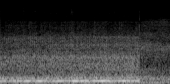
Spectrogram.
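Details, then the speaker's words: 1987 Yamaha Banshee 350 twin revived after sitting over 10 years, carbs synced: deep steady low burble with even beat, smooth well-balanced twin idle, like a cammed Camaro. "I got the carb synced perfect. I mean, listen to that sucker. Just Almost sounds like a cammed Camaro."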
